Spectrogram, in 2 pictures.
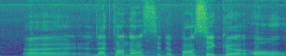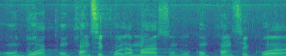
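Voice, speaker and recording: A man's voice with lively intonation. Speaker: physicist, conference speaker. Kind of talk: conference talk. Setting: stage with audience. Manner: halting, many hesitations.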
